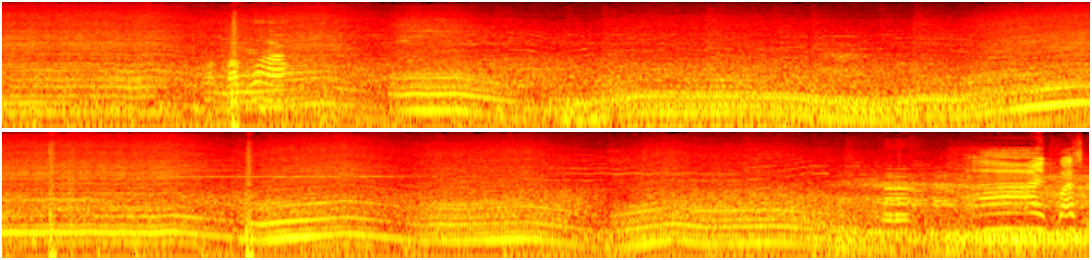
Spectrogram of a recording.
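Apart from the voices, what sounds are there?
car engine revving in the video game GTA IV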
